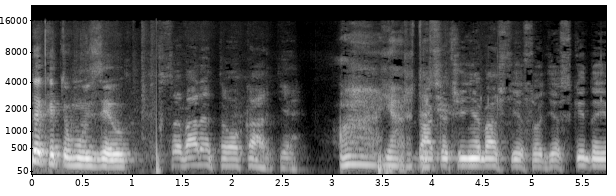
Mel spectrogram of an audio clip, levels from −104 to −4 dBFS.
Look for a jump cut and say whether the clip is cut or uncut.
cut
